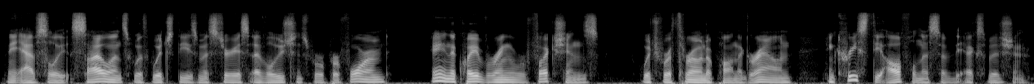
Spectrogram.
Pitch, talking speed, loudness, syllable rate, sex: 100 Hz, 150 wpm, -22 LUFS, 5.8 syllables/s, male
